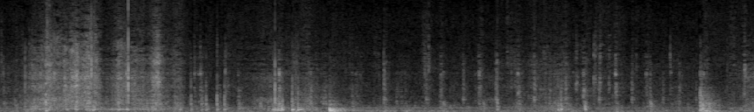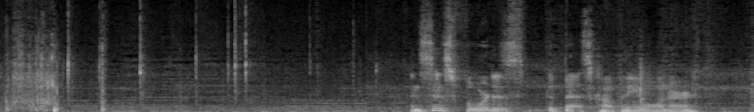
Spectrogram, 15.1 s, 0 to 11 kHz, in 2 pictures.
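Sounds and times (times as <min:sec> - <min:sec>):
metal clicks and taps: 0:08.2 - 0:11.4.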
